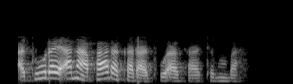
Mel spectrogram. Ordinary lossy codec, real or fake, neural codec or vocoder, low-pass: AAC, 24 kbps; real; none; 3.6 kHz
